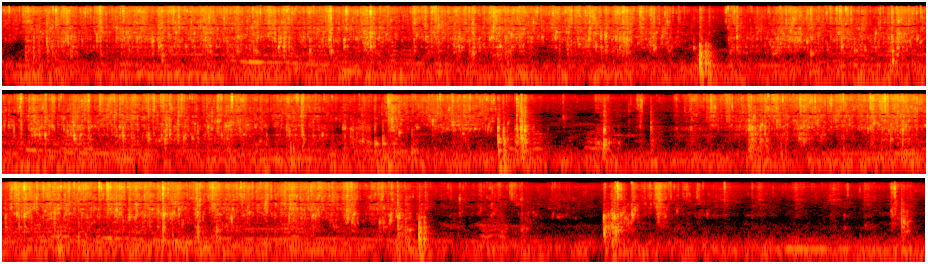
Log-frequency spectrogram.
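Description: Pig offal being washed by hand in water with lime: water trickling and dripping with wet handling clicks, breaking off briefly in the middle and again near the end.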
